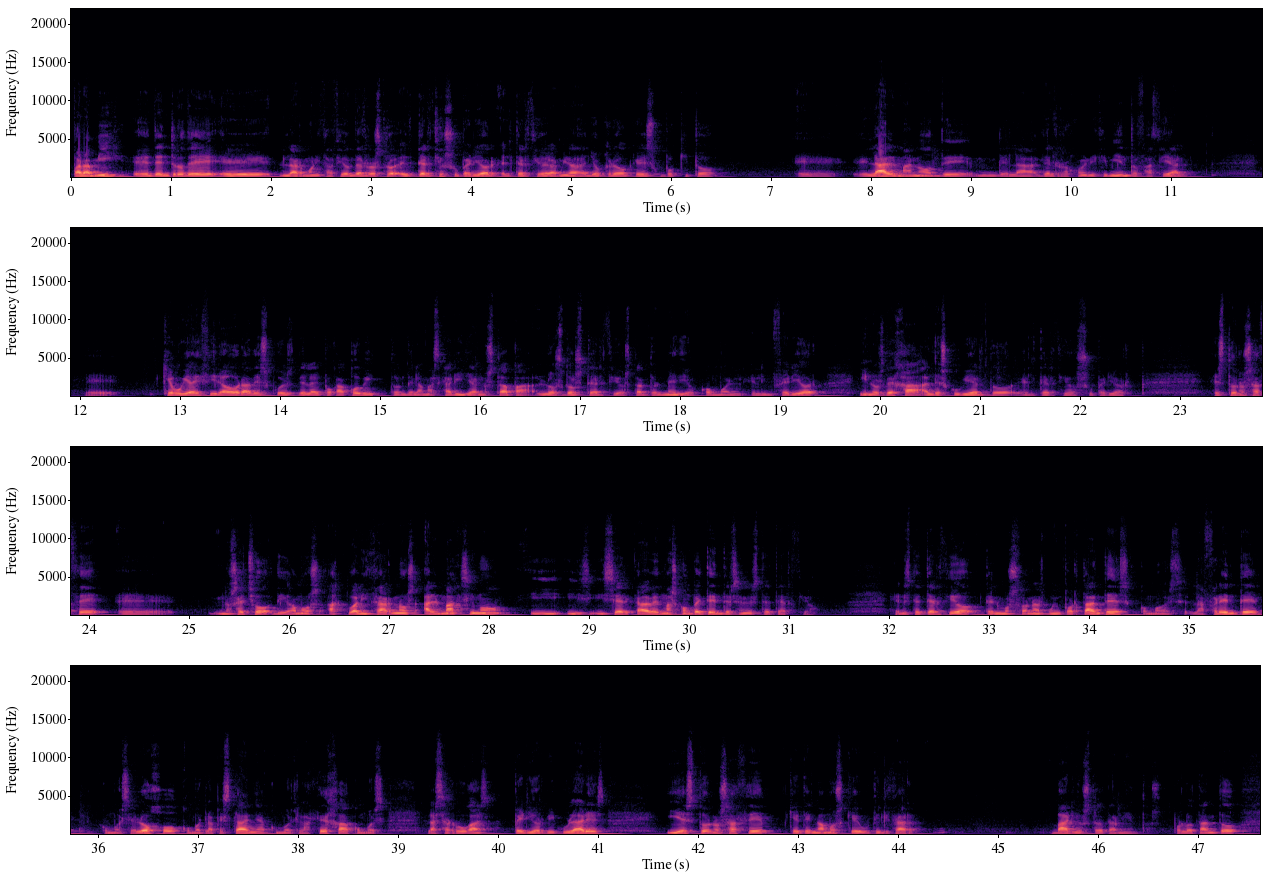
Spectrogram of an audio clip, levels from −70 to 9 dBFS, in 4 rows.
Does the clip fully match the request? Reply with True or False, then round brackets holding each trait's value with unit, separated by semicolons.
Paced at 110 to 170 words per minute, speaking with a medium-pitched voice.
False (165 wpm; 115 Hz)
